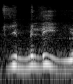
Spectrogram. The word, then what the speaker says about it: Gimli: It's not the Gimli, it's just Gimli.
